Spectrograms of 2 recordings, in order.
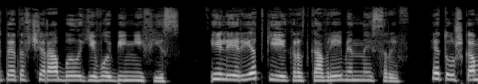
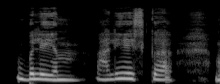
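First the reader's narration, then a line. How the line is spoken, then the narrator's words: Impulsive sigh. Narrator (Russian): Маруся порывисто вздохнула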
